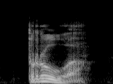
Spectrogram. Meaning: bow, prow
- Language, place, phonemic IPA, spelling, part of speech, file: Occitan, Béarn, /ˈpru.ɒ/, proa, noun, LL-Q14185 (oci)-proa.wav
